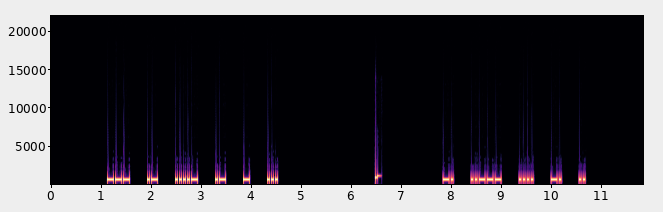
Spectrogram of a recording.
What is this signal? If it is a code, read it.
Morse code, heard as a keyed tone, about 30 wpm, spaced as for 17 wpm, 690 Hz. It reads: OA4ATS N2HNI
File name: Lesson 15g - Number 5 - Call Signs 30wpm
